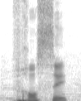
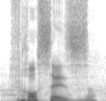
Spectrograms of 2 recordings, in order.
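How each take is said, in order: First: FRANÇAIS ending on an open è, final s silent; rising "français" with no closing consonant; masculine pronunciation. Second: FRANÇAISE with a sounded final z; lower, falling "française", held z at the end; feminine pronunciation. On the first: Teacher contrasting genders for a learner, masculine pronunciation. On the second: Teacher contrasting genders for a learner, feminine pronunciation. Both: Shown as a demonstration. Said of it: "la prononciation est différente".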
